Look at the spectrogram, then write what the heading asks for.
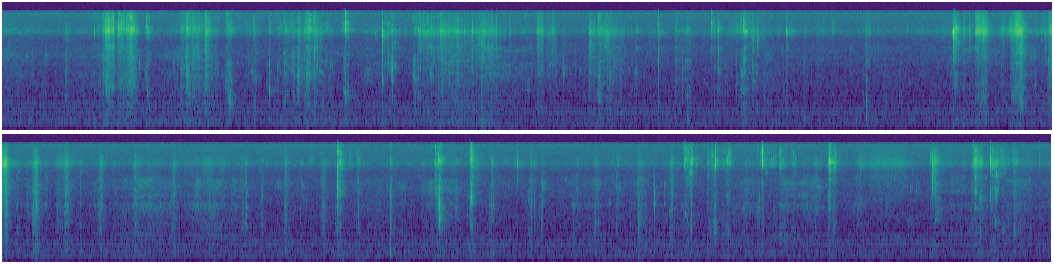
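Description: A person chewing fried, breaded food (tater tots and stuffed chicken balls) close to the microphone: faint, irregular wet clicks and smacks of the mouth and teeth, some clustered in quick runs.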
